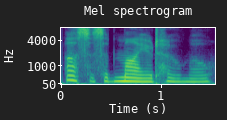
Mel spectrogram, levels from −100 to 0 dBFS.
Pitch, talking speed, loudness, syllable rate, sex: 180 Hz, 115 wpm, -19 LUFS, 5.0 syllables/s, female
